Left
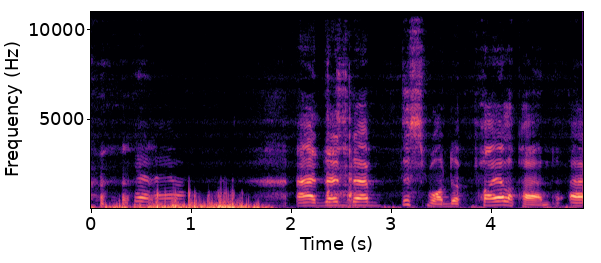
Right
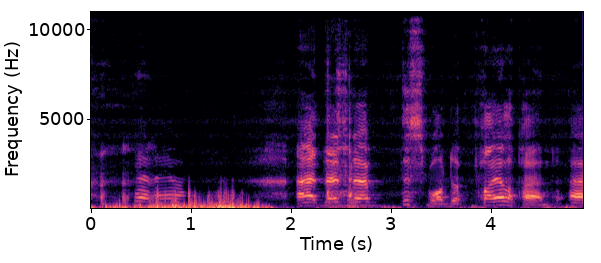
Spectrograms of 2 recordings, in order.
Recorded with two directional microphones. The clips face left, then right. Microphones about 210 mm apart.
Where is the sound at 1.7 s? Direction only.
45° left (ahead or behind).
